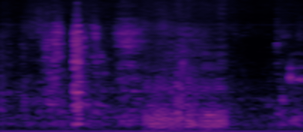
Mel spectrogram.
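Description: Paper trimmer's blade carriage sliding along its rail and cutting through a strip of cardstock: a click about half a second in, then a soft scraping run that stops about a second and a half in.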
